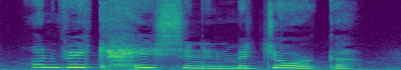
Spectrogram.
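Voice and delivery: curt, cutting, sharp, high-pitched snap. Aunt Petunia answers a question about the friend, snapping. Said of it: "snapped Aunt Petunia".

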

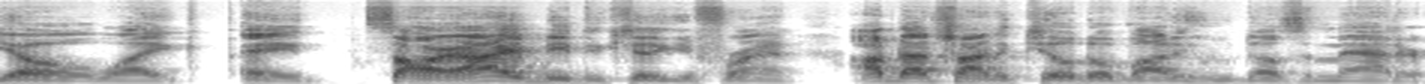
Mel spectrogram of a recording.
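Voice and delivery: ordinary delivery

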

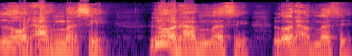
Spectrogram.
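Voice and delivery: mock fervent, mild pleading cry, repeated. Retelling a praying man's prayer: imitating a man screaming. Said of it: "Then he started screaming".

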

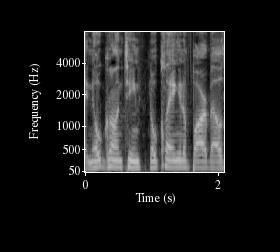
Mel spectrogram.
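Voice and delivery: plain

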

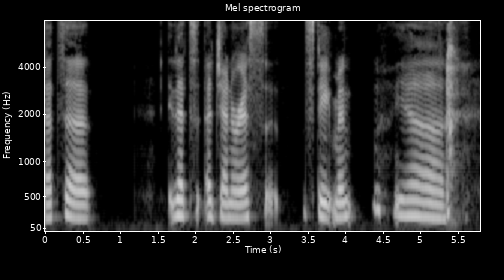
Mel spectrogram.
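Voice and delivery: ill at ease, uncomfortable, awkward tone. [name] responds to being called a caretaker, uncomfortable and awkward. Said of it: "You hear that discomfort in [name]'s voice?".

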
